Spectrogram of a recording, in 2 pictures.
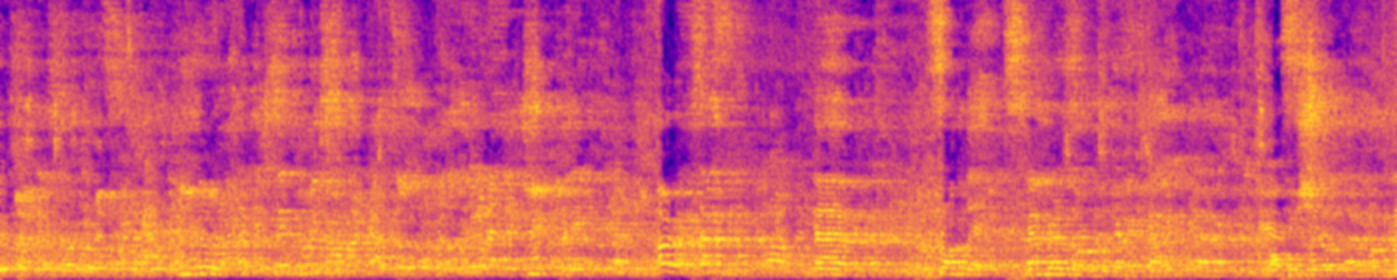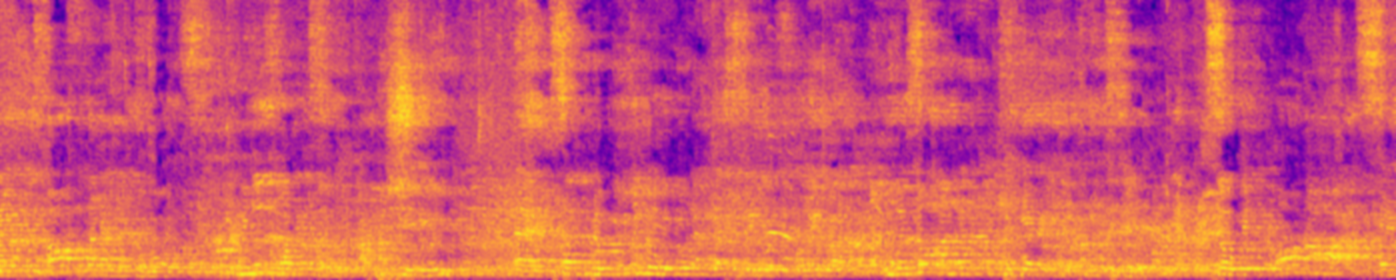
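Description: Another woman answers into a microphone over loudspeakers.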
